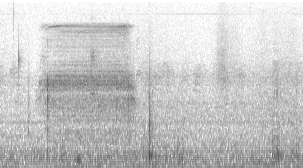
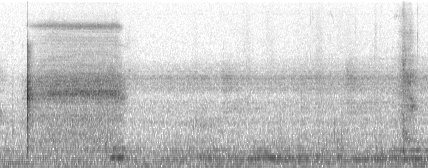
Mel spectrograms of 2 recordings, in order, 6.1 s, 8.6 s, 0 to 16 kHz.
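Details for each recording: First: Aspire Tigon pen-style vape, airflow closed halfway for warmer vape: thin high steady whistle over the draw hiss for about two seconds, an unpleasant whistle caused by the half-closed airflow. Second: Aspire Tigon pen-style vape, 0.4 ohm coil, direct-lung draw, airflow fully open, about 25–28 W bypass mode: two-second airy hiss during a draw, stopping cleanly; smooth unrestricted airflow, satisfying vapour.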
